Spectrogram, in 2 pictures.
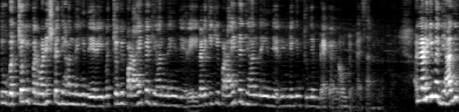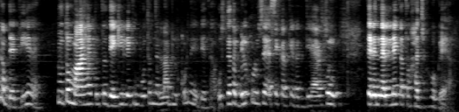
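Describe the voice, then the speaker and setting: A woman's voice: fairly high pitch, fast, darkish tone. A middle-aged woman vlogger who scolds and taunts a rival directly in a confrontational rant. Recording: echoey room.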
